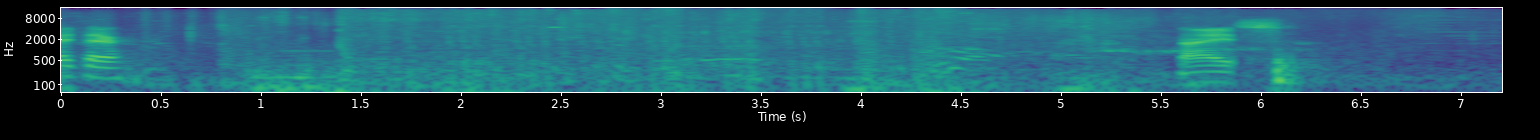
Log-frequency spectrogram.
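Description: Video game blasts and crackling effects ring out.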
